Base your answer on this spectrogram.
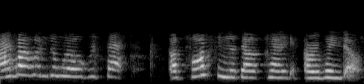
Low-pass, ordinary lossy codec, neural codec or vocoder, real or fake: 7.2 kHz; MP3, 24 kbps; codec, 24 kHz, 0.9 kbps, WavTokenizer, medium music audio release; fake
